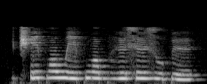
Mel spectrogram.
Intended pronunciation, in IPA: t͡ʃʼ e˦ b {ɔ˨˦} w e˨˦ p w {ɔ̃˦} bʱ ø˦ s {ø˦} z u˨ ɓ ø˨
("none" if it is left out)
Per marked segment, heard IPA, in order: ɔ˦, ɔ˦, ø˦

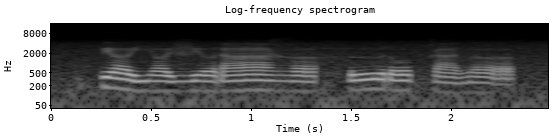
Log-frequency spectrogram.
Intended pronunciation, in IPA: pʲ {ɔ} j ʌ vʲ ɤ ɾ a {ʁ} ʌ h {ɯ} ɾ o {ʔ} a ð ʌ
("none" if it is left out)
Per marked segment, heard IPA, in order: ʌ, ɣ, ɯ, k

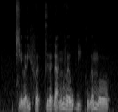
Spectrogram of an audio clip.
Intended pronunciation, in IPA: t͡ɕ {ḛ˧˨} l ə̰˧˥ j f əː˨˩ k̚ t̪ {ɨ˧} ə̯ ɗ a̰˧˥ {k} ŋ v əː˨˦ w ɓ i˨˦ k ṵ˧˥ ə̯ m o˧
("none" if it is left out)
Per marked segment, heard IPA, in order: ḛ˧˨, ɨ˧, none

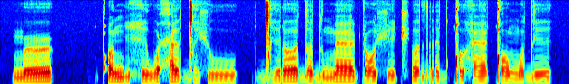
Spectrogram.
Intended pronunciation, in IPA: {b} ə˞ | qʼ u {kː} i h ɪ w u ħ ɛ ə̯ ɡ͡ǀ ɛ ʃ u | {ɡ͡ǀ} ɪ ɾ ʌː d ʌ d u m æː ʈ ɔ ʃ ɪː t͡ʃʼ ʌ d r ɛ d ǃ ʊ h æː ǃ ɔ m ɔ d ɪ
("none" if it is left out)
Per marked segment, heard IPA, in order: m, ŋ, ɡ͡ǀ

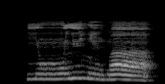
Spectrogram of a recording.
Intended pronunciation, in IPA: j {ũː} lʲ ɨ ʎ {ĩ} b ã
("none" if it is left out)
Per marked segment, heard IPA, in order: ũː, ĩ

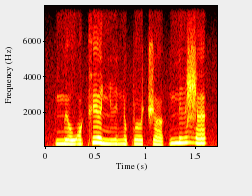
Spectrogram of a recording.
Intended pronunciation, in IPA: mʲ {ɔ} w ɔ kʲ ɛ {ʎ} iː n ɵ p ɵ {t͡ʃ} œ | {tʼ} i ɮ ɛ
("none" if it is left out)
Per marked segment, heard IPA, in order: ɔ, ɲ, t͡ʃ, n

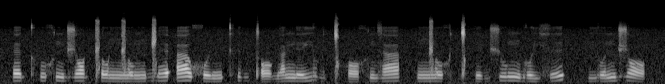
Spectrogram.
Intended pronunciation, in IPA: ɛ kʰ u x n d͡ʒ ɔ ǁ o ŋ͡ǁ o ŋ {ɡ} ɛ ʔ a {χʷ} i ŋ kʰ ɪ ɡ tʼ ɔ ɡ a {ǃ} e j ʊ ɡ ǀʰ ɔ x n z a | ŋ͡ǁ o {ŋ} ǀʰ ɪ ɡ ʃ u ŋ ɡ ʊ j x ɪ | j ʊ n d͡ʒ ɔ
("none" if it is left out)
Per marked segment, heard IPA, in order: ɡ͡ǁ, χʷ, ŋ, x

